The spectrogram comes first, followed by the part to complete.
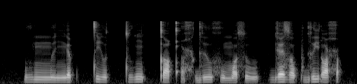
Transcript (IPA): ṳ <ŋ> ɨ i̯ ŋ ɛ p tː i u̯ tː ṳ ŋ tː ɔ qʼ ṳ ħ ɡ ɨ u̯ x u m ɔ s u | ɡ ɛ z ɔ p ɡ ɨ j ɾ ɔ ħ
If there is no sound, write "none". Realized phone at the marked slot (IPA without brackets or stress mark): mː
